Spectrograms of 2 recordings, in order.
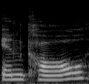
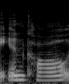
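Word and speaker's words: en caul: And I looked up how to pronounce it, right? But it's in call. Some people say in call. It's E-N and then C-A-U-L, which basically means it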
